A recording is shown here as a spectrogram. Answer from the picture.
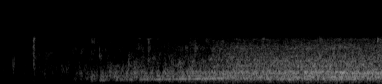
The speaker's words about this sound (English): Is it a garbage truck? No. Recycling truck, I guess. I'm walking past houses that have plastic recycling bins out front.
